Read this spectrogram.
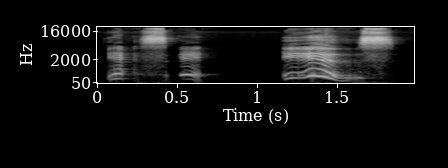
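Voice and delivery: high, loud tearful protest; wailing. A narrator's reading. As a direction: wail it back at him. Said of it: "another piercing wail".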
